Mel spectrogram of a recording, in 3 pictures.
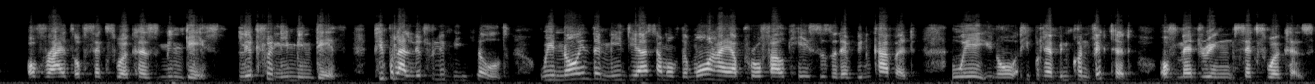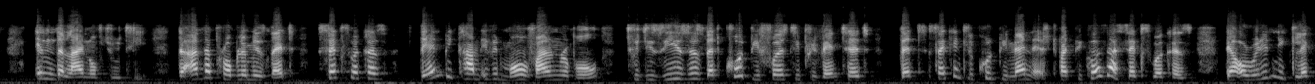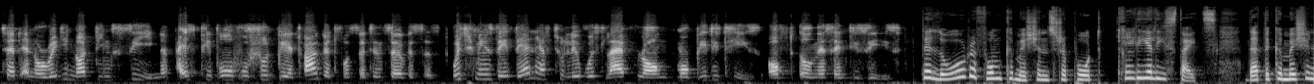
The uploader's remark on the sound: spoke by phone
